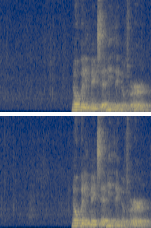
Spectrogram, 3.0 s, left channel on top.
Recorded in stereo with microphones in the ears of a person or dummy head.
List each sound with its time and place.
1.4 s a man speaking: 20° right (ahead or behind), 0.7 m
